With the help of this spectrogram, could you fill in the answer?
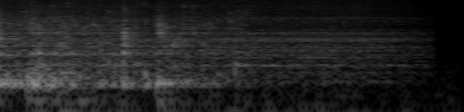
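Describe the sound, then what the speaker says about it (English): A household toilet flushes loud and close, a rushing gush of water that swirls and drains away steadily before cutting off abruptly. "what happens to the water after you flush the toilet?"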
